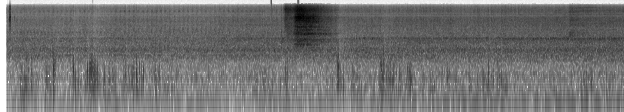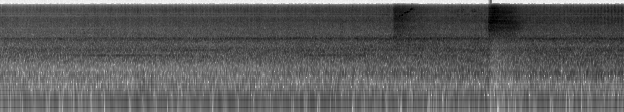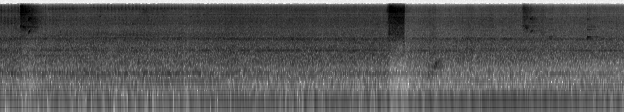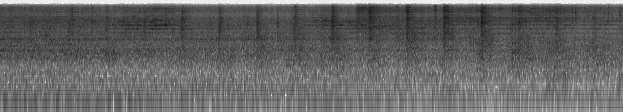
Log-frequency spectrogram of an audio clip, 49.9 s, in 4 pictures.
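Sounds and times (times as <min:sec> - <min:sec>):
diesel locomotives rumbling: 0:00.2 - 0:49.9
freight cars rolling on rails: 0:00.2 - 0:49.9.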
